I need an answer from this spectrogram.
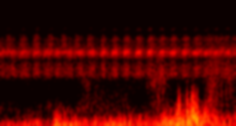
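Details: Insects of the mango and jackfruit season in Bangladesh, crickets, trill on every side of a silent forest cattle farm with no herders; the continuous high pulsed chirring persists under low thumps and rustling.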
